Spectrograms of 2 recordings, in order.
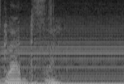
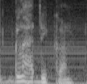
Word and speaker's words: Gladican: No, it's not Gladison, it can be pronounced as Gladican. Let me force everybody to say Gladican.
